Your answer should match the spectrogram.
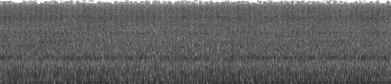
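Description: The petrol engine of a hybrid scooter retrofitted with electric power runs at a steady buzzing drone, loud and close, with constant vibration and no change in pace.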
